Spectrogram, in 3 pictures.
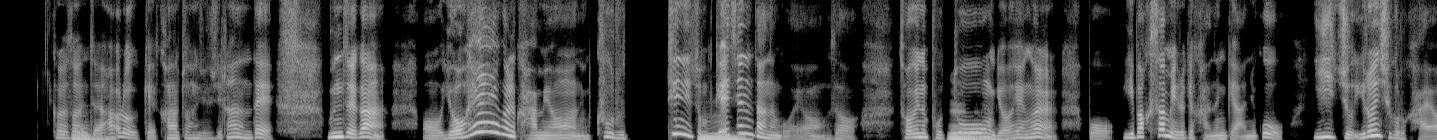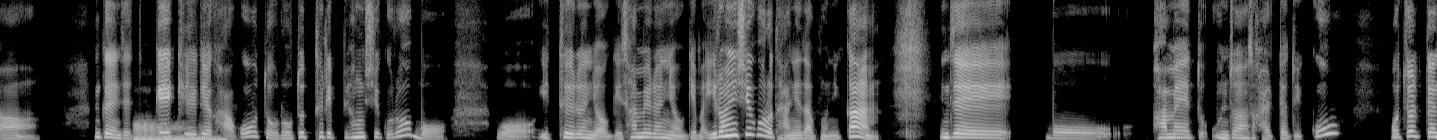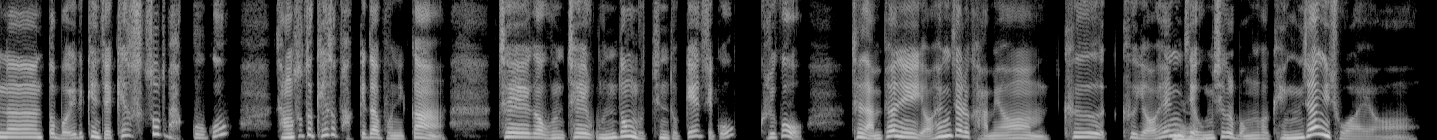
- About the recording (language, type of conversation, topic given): Korean, advice, 여행이나 주말 일정 변화가 있을 때 평소 루틴을 어떻게 조정하면 좋을까요?
- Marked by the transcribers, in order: in English: "로드 트립"; sniff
